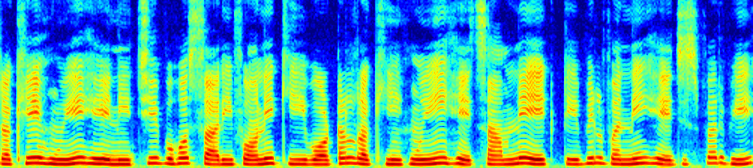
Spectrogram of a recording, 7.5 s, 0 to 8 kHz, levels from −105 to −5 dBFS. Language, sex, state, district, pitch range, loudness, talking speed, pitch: Hindi, female, Odisha, Khordha, 215-245 Hz, -13 LUFS, 160 wpm, 225 Hz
